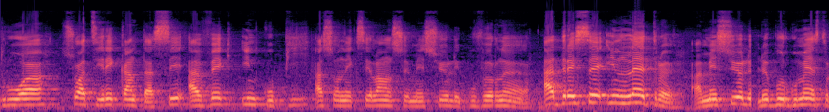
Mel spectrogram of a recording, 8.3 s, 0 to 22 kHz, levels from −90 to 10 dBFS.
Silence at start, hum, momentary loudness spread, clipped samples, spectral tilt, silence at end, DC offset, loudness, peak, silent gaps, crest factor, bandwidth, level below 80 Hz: 0 s; none; 9 LU; under 0.1%; -4 dB/octave; 0 s; under 0.1%; -13 LUFS; 0 dBFS; none; 12 dB; 16 kHz; -48 dBFS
